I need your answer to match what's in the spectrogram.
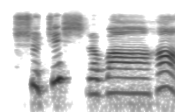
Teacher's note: शुचिश्रवाहा, शु और ची दोनों भी रस्व श्रवा, वा के आगे विसर्ग का उच्चारण यहाँ पे ह नहीं करना है, हमें यहाँ पे हा ही बोलना है। शुचिश्रवाहा, वा पूरा बोल के हा बोलना है।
